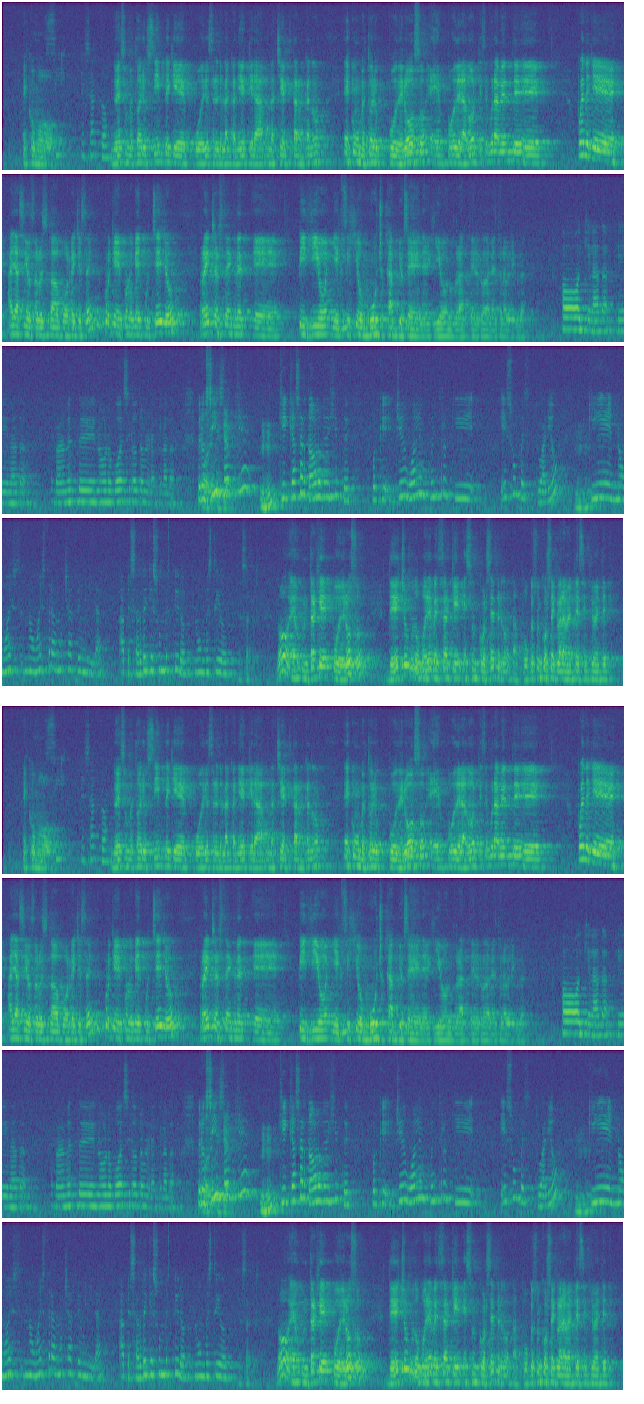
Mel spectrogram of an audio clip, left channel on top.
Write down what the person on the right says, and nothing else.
Sí, exacto.
Ujú.
Ay, qué lata, qué lata. Realmente no, no puedo decirlo de otra manera, qué lata. Pero
sí,
¿sabes qué?
Que, que acertado lo que dijiste. Porque yo igual encuentro que es un vestuario
que no, mues- no muestra mucha feminidad. A pesar de que es un vestido, un vestido.
Ujú.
